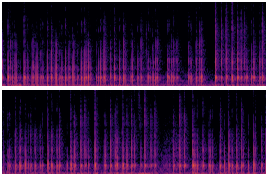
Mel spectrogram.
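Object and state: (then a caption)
Shrink-wrapped paperback book. Fingertips and nails tap rapidly on the cover of a thick, solid paperback book sealed in plastic shrink wrap. The quick, dry taps have a soft, hollow tone centered in the low-mids, with very little bright content. Each tap dies away almost instantly.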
